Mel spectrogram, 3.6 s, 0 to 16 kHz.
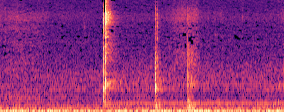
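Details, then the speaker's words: Garden watering solenoid valve switched by a Relpol RM84 relay driven by a Sonoff Basic, bench test: sharp relay click, then two softer clacks as the coil loses voltage and the valve snaps shut; normal closing. "zawór nam się zamyka czyli na cewce nie mamy napięcia na linii normalnie otwartej (NO) nie mamy napięcia mamy napięcie na linii normalnie zamkniętej (NC) tu jest napięcie."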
